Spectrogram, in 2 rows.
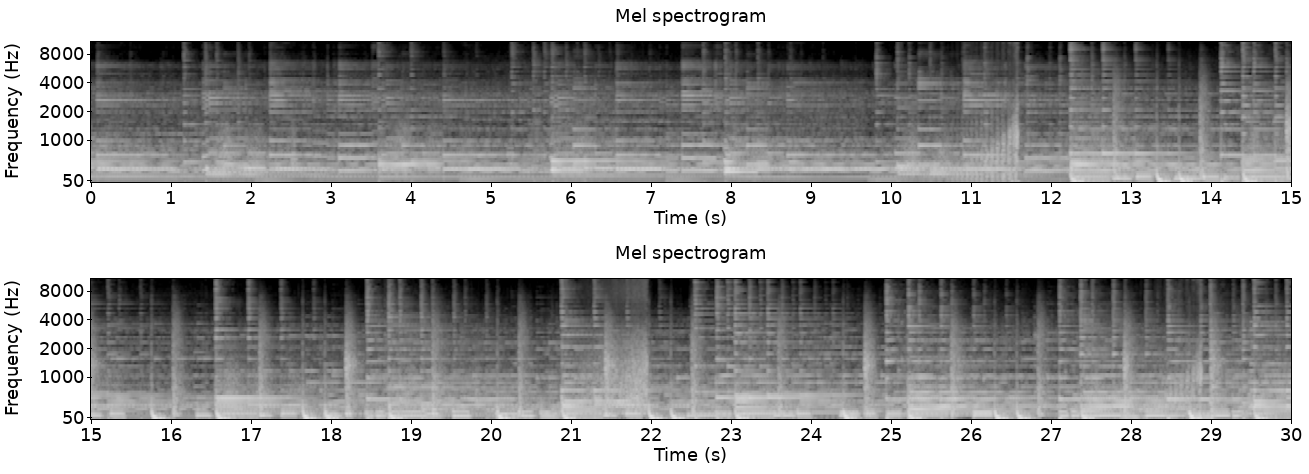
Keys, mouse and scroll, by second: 1.5 click, 1.8 click, 2.7 click, 2.8 click, 3.1 click, 4.0 click, 4.7 click, 5.3 click, 6.1 click, 6.7 click, 7.0 click, 7.8 click, 8.5 click, 8.6 click, 10.6 click, 10.7 click, 11.0 click, 11.2 click, 11.5 click, 11.8 click, 12.9 click, 13.4 alt+scroll down 1, 16.3 click, 17.6 click, 19.0 click, 23.5 click, 24.4 click, 24.7-25.3 scroll down 4, 25.3-26.5 scroll up 1, 27.9 click, 28.3 right click, 29.4 click.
